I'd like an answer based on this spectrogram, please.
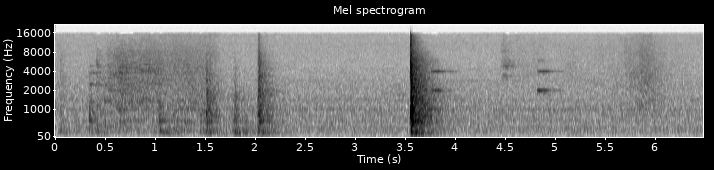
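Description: Alpha Living KEA0201 air fryer's plastic basket drawer being handled with a few light knocks, then pushed home into the fryer with one sharp clack about three and a half seconds in. A couple of short beeps from its touch panel follow.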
